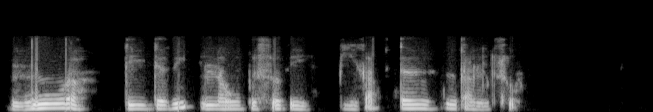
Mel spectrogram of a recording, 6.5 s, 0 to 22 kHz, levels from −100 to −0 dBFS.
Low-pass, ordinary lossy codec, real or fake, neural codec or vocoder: 5.4 kHz; Opus, 24 kbps; fake; codec, 16 kHz, 8 kbps, FreqCodec, larger model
